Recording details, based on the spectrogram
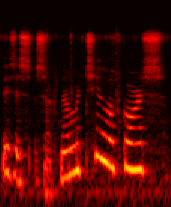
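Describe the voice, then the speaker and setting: A woman from the Netherlands with a Dutch accent, hosting a knitting podcast in casual show-and-tell chat and pausing often with fillers and restarts. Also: a little high, lively intonation, a little mellow. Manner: hesitant, many fillers and restarts.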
